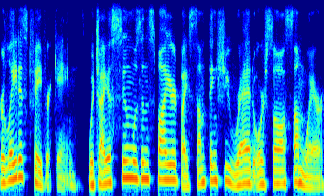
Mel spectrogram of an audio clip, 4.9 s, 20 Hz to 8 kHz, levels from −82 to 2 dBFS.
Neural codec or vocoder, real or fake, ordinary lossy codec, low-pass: codec, 16 kHz, 16 kbps, FreqCodec, larger model; fake; Opus, 16 kbps; 7.2 kHz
